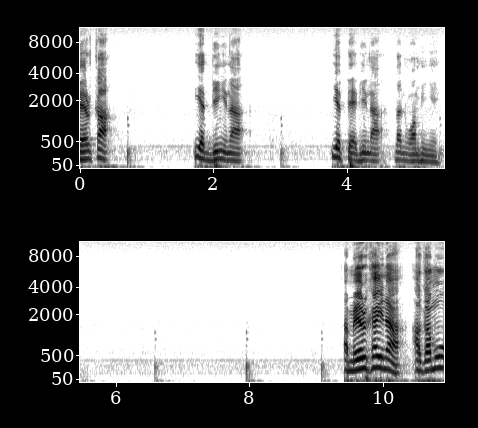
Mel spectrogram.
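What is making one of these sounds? An elderly man speaks into a microphone in bursts, with long pauses, heard through a loudspeaker.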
